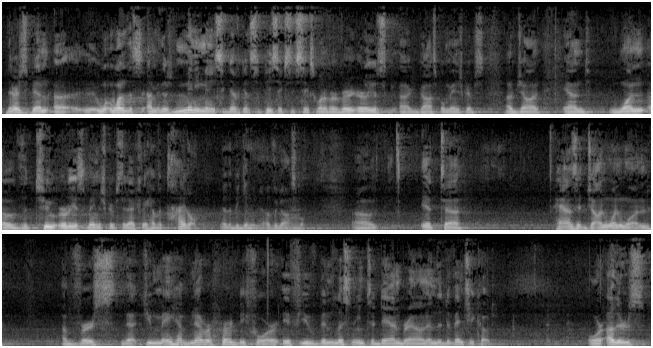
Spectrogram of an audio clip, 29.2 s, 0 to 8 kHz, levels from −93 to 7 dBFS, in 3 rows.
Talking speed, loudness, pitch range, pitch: 150 wpm, -25 LUFS, 95-155 Hz, 110 Hz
